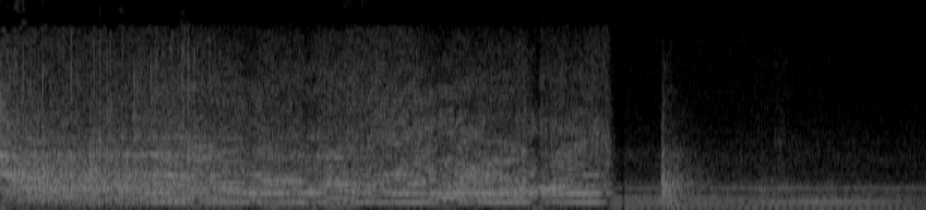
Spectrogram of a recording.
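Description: Jointer planing a reclaimed pallet board as it is fed by hand: loud cutting noise over the machine's steady motor hum for about four seconds. The cut then ends with a short knock, and the machine's hum runs on more quietly, fading near the end.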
